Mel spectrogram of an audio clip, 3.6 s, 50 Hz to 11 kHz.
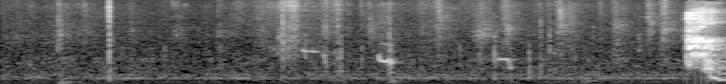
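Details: Kestrel, a 4-week-old male Whippet pup, exploring his range of vocals: three short, thin whimpers rising and falling, then a sudden loud, harsh yelp at the very end.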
